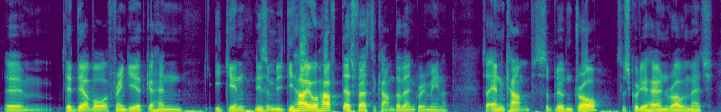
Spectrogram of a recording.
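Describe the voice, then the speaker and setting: A man's voice: medium pitch, hardly any pauses. Rambling male podcast host. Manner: rambling, animated storytelling. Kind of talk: casual chat about fighting.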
